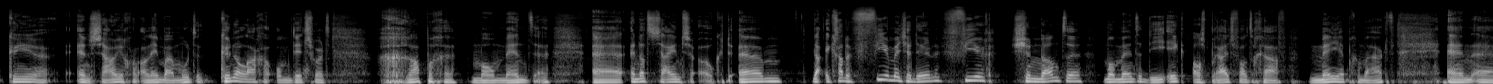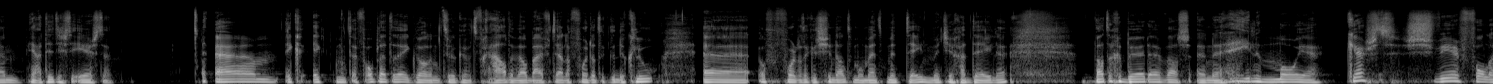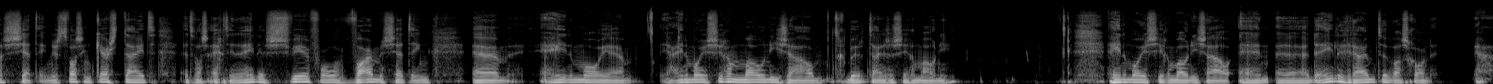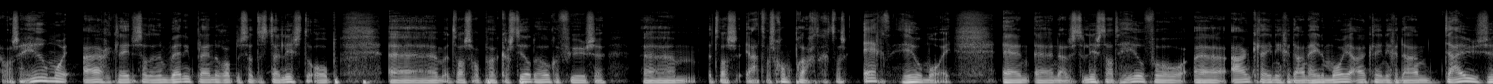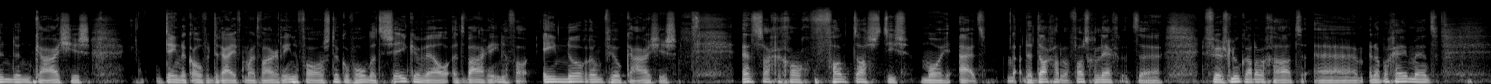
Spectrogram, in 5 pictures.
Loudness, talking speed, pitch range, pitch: -26 LUFS, 185 wpm, 95-120 Hz, 105 Hz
